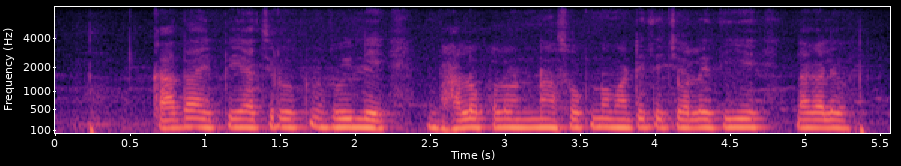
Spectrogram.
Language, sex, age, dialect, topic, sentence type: Bengali, male, 18-24, Western, agriculture, question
